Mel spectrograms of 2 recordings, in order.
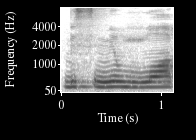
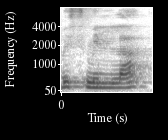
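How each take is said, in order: First: The L sound is heavy and thick. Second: The L sound is light and thin. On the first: The speaker calls it wrong. "আপনি এটাকে মোটা করে ফেলেছেন" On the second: The speaker calls it right. "বারিক করার কথা ছিল"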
